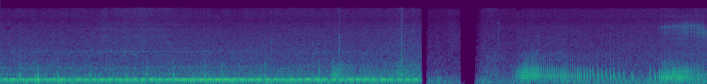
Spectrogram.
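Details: Blonde woman's stomach growling: low, steady rumbling, a brief silence, then bubbling gurgles from gas and fluid moving through the gut.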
